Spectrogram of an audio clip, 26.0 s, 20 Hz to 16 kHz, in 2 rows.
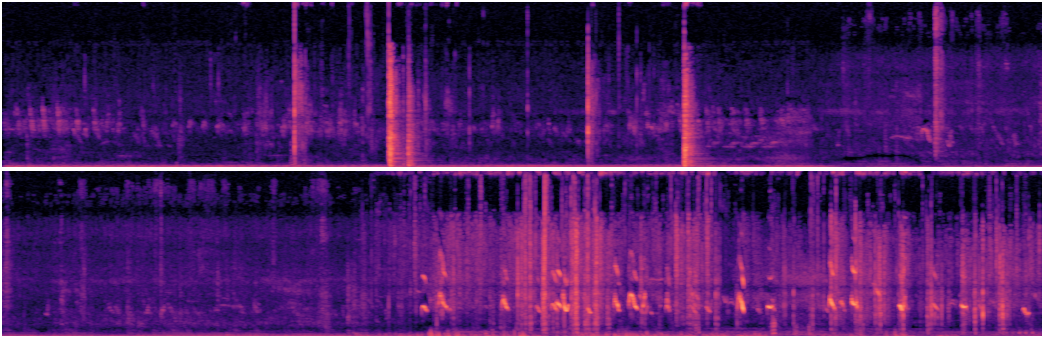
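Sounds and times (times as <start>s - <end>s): steady low hum: 0.0s - 26.0s
chicks peeping: 13.6s - 26.0s.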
